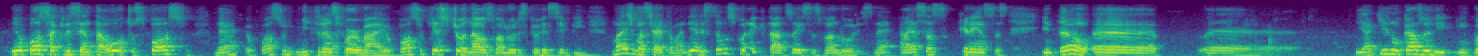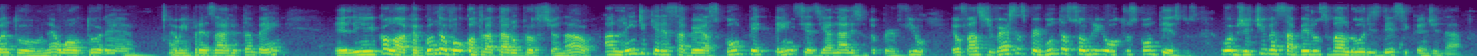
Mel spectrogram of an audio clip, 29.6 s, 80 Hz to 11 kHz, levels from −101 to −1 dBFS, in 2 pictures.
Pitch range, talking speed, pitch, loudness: 145-200 Hz, 165 wpm, 160 Hz, -17 LUFS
